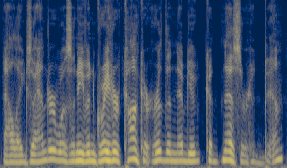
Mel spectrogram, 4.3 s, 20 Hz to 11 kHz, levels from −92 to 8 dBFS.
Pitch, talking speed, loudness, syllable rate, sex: 155 Hz, 140 wpm, -17 LUFS, 5.0 syllables/s, male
